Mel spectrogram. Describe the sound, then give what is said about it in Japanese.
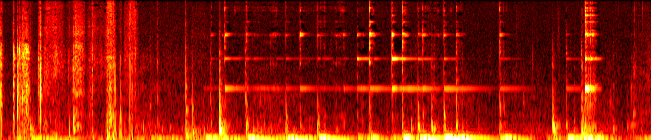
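Glasses of umeshu (plum wine) clink together in a toast, a bright ringing chime that lingers with a sustained tone, preceded by some handling noise and followed by a few lighter taps, fairly quiet. “じゃあ乾杯。”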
